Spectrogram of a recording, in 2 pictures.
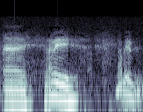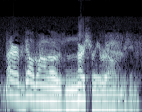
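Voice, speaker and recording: An actor playing an earnest, easygoing young country ballplayer in a radio drama, halting and folksy in his talk. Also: mid-range voice, vocal fry, a bit bright, slight background noise. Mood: happy, bashful. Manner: halting, folksy, repeats himself. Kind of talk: 1950s radio drama acting. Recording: muffled 1950 radio broadcast, music behind.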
